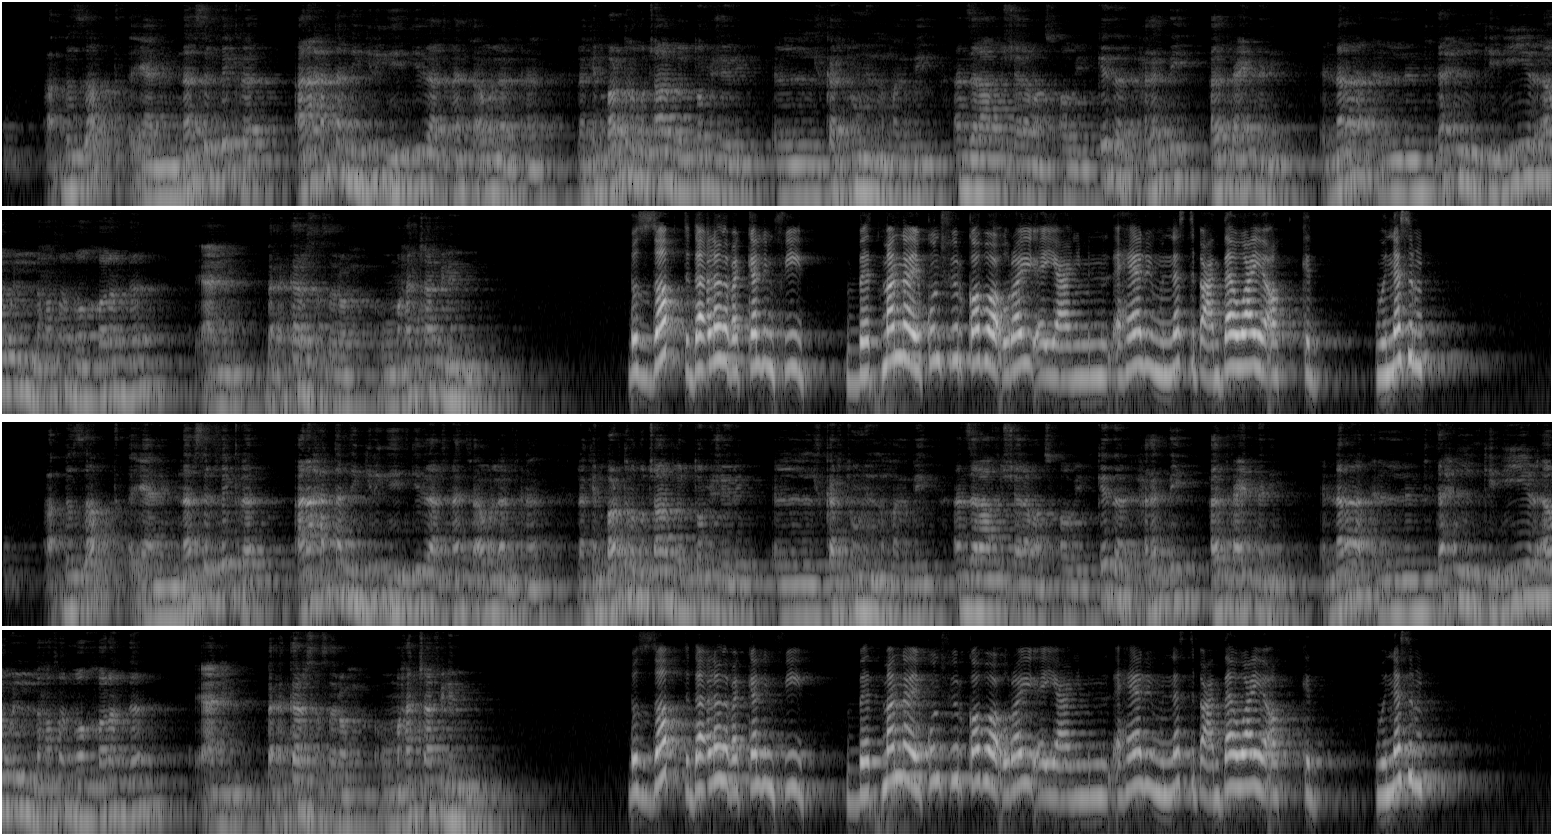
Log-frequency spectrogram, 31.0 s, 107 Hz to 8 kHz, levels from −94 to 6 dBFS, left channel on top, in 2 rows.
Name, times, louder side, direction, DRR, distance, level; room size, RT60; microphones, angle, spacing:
voice 1, 0.4-2.6 2.9-5.5 5.7-12.9 13.2-17.0 17.4-20.4, equal, 65° right, 5.0 m, -42 dB
voice 2, 21.8-23.6 23.9-28.7 29.2-29.7, left 4 dB, 40° left, 0.5 m, -30 dB
14.5 x 11.5 x 8.2 m
head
